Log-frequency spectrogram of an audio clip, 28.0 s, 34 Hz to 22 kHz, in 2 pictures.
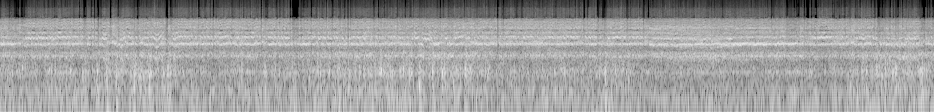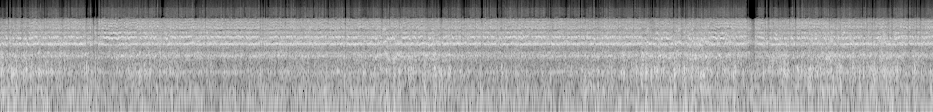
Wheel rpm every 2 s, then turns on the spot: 230, 230, 230, 240, 230, 220, 230, 230, 230, 230, 230, 230, 240, 230.
none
